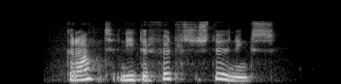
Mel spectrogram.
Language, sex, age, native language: Icelandic, female, 40-49, Icelandic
